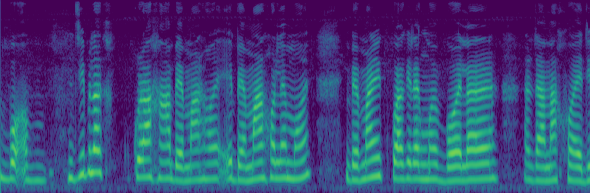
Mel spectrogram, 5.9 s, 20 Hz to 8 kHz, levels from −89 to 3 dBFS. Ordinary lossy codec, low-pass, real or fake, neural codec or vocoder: none; none; real; none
